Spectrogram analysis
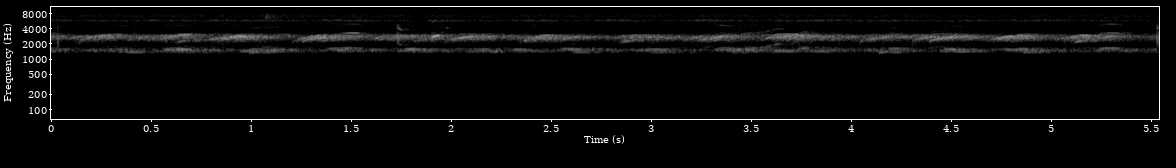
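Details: Many introduced coqui frogs call at once in the trees along Old Mamalahoa Highway near Hilo, Hawai'i, sharp rising two-note 'co-qui' chirps blending into a continuous shrill ringing, with a faint high insect hiss above.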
